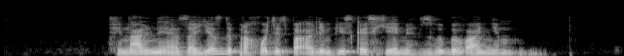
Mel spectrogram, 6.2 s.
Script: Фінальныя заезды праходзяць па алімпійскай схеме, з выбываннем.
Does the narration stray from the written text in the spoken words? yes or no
no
